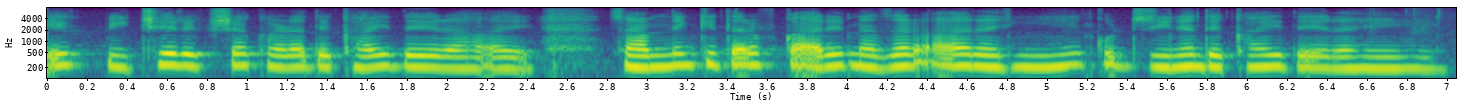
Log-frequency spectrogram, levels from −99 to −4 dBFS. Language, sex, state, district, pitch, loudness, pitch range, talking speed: Hindi, female, Bihar, Katihar, 215 Hz, -16 LUFS, 205-230 Hz, 185 wpm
